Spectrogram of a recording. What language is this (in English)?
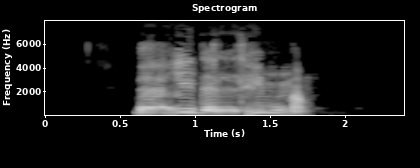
Arabic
